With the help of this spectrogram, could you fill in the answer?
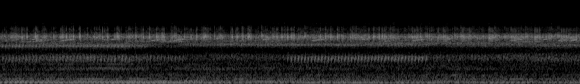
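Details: North Carolina backwoods tree frogs at night form a thick, even chorus of high trills, joined by a mid-pitched drawn-out call for over a second midway and a low rumbling hum.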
